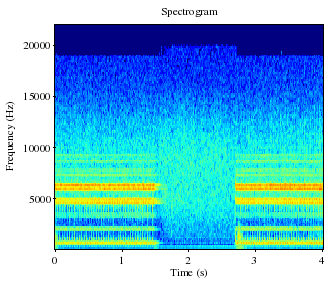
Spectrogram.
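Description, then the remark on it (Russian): A telephone rings loudly with a bright, electronic-sounding tone in the director's office of the Institute of Molecular Biology: one long ring, a short pause, then the ring starts again. No one speaks. “Раздается телефонный звонок.”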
